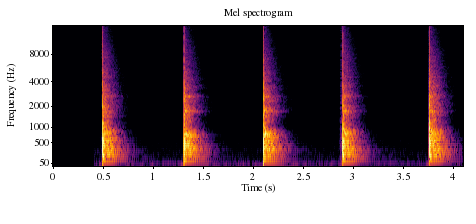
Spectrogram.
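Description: Small drum (bębenek) struck five times at an even, unhurried pace, each beat decaying quickly. The five beats give the answer to the counting riddle: the ladybird has five spots.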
